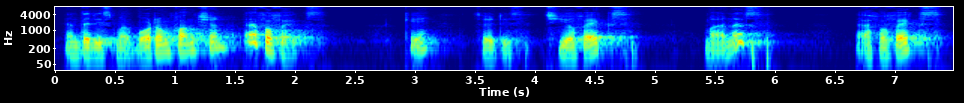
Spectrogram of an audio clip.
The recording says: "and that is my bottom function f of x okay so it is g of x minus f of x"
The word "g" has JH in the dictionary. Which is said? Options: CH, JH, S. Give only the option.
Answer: CH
